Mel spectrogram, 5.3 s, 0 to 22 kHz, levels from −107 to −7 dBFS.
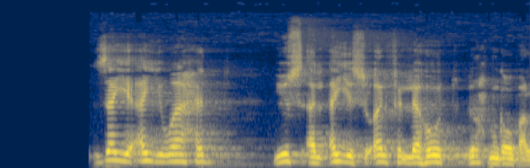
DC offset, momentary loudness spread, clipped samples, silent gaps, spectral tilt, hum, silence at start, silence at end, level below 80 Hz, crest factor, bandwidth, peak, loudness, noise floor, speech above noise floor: under 0.1%; 7 LU; under 0.1%; none; -7 dB/octave; none; 0.95 s; 0 s; -58 dBFS; 18 dB; 10.5 kHz; 0 dBFS; -17 LUFS; -49 dBFS; 33 dB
